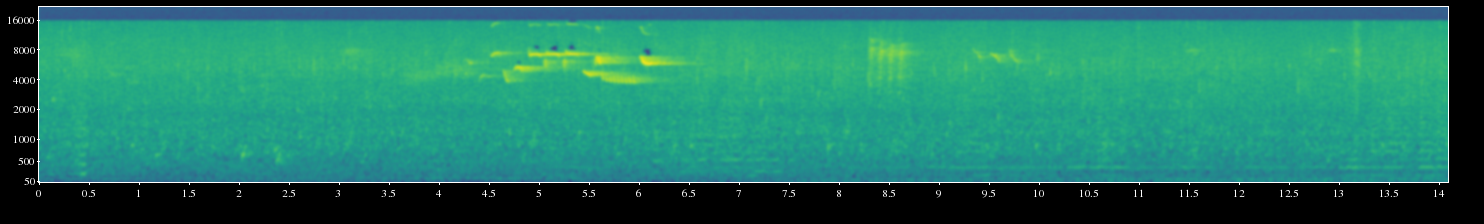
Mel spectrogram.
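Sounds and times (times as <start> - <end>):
faint trickling water: 0.0 - 14.0
faint insect buzz: 8.3 - 14.0.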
